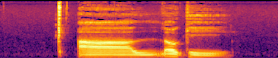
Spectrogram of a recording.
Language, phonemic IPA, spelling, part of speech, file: Navajo, /kʼɑ̀ːlókìː/, kʼaalógii, noun, Nv-kʼaalógii.ogg
- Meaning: butterfly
